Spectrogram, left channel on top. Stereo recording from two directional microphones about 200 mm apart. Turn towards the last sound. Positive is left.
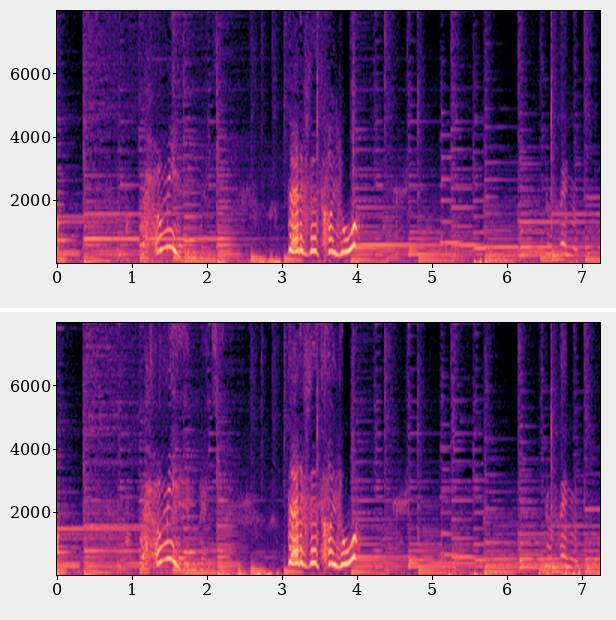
turn(degrees=0)  # may be behind; listen again after turning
